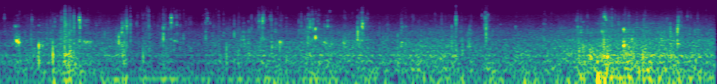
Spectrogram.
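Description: A person eating smoked salmon dipped in sambal terasi: chewing and biting mouth sounds, a run of many short clicks.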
